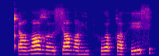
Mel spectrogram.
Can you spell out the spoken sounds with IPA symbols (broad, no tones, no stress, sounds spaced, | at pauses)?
qʼ e ðˤ ɤ ʁ ɤ s i ðˤ ɯ ŋ i p h o q ɤ h e s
